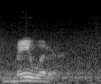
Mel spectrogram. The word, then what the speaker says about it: Mayweather: pronounce that name alex it's mayweather mayweather kind of like mayweather gonna throw some haymakers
